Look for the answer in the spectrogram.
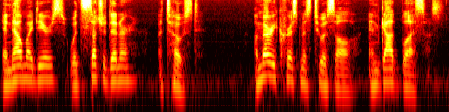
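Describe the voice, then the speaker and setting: Humble family man acted by a man, gentle, affectionate, earnest, mid-pitched, radio drama. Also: expressive, moderate pace, no room sound, lightly acted.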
